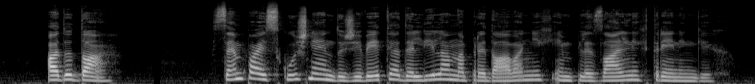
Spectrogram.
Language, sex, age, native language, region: Slovenian, female, 30-49, Slovenian, Drava region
